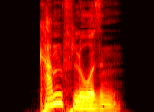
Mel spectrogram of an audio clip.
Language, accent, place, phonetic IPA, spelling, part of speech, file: German, Germany, Berlin, [ˈkamp͡floːzn̩], kampflosen, adjective, De-kampflosen.ogg
- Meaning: inflection of kampflos: 1. strong genitive masculine/neuter singular 2. weak/mixed genitive/dative all-gender singular 3. strong/weak/mixed accusative masculine singular 4. strong dative plural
